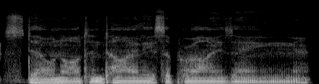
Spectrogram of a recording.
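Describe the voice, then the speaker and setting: A man with a British accent voicing a soft-spoken, coldly polite assassin who talks slowly. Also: a bass voice, expressive, gravelly, husky, dry recording, clean studio sound, full character voice. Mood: cold, calm.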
